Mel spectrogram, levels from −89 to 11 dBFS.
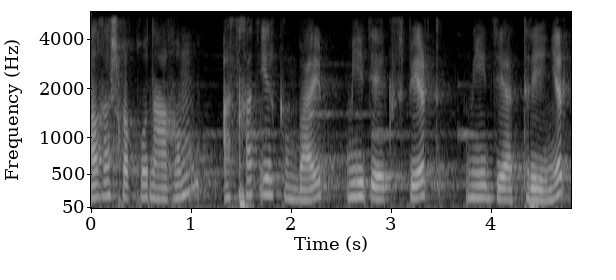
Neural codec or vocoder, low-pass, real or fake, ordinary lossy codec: vocoder, 44.1 kHz, 80 mel bands, Vocos; 5.4 kHz; fake; none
